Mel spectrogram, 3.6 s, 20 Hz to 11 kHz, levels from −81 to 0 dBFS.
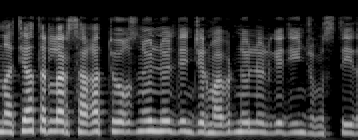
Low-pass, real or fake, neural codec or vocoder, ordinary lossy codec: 7.2 kHz; real; none; none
